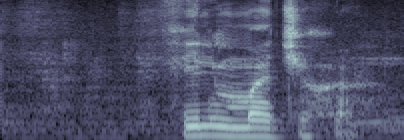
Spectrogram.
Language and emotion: Russian, neutral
